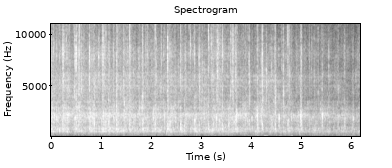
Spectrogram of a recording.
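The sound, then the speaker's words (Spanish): An audience applauds steadily for about six seconds, a dense wash of many hands clapping at once with no pauses, holding an even loudness throughout without any voices standing out. “Un aplauso para ellos y ellas.”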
